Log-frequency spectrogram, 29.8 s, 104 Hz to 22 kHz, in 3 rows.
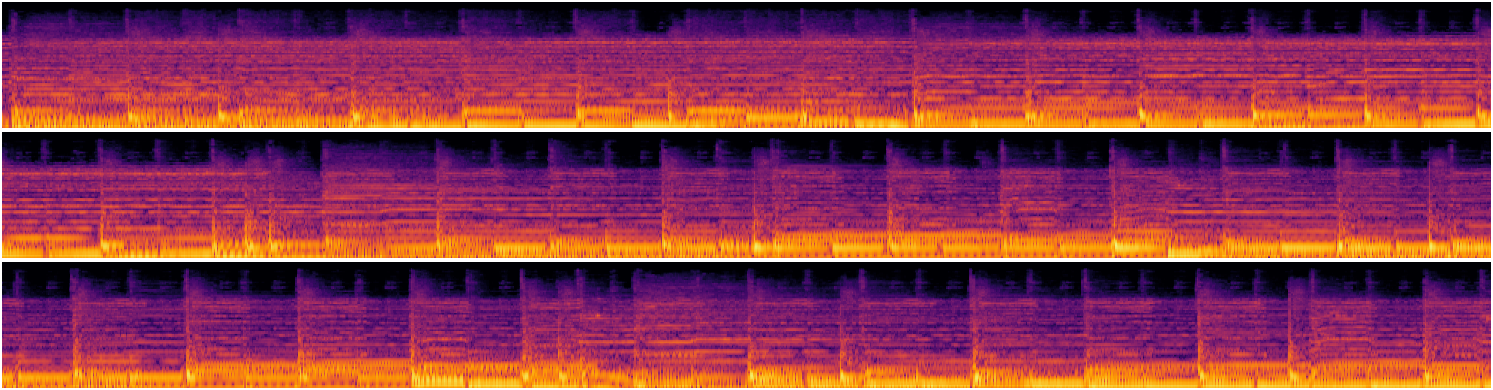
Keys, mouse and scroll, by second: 1.6 KP_0, 3.7-7.6 drag, 10.6 click, 13.9-15.8 drag, 18.3 scroll down 2, 18.5-20.2 middle drag, 20.2 click, 20.6 middle click, 21.3 click.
